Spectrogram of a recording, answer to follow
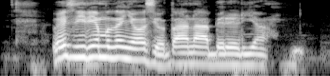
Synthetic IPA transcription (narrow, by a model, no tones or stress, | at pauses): wes̬iːɾiemʊðeɲɔs̬iot̬anabeɾeɾia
